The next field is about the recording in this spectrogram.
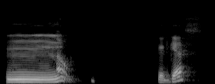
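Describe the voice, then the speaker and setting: A man's voice: medium pitch, expressive, takes it slowly, a little mellow, smooth, dull audio. A man giving an informal academic lecture, explaining in a conversational way and thinking aloud as he takes questions. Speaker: lecturer presenting a technical talk.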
